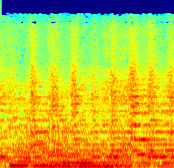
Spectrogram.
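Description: Loud, sustained orchestral film-score music with deep droning bass tones and swelling rhythmic pulses, playing continuously with no voices.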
